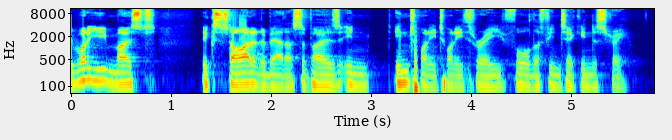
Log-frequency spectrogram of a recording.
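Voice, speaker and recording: A man with an Australian accent speaks in a dark, mellow tone at a fairly low pitch, his intonation fairly even, in a very clean recording with a silent background. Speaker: podcast host. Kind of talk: podcast interview.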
